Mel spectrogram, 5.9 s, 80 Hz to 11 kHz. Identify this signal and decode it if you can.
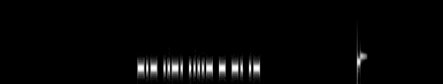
Morse code, heard as a keyed tone, about 42 wpm, 700 Hz. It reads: KF4TNA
